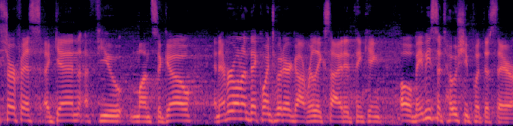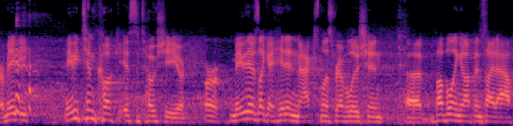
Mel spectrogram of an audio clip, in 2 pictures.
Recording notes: "The Hash" is live from Consensus in Austin, Texas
